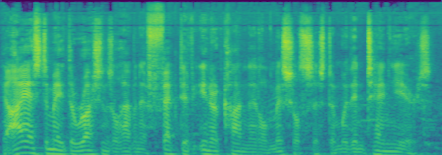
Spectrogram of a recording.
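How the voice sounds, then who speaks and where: An actor playing a frank, matter-of-fact nuclear weapons expert in a radio drama. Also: male voice, low-pitched, quick pace, pushed and bright. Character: blunt, worldly American nuclear weapons expert.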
